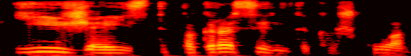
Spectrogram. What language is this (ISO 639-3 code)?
lit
